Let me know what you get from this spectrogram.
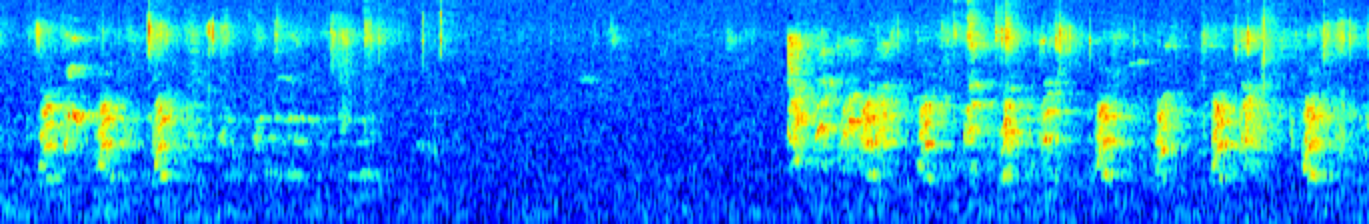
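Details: Siberian Husky about a year old, out on a relaxing walk with its owner on a clear day. After a quiet stretch comes a run of sharp, harmonic yips and short barks, roughly two per second, with faint outdoor background.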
